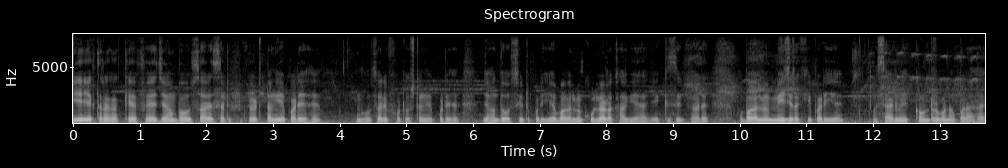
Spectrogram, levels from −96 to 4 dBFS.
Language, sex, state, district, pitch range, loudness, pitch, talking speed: Hindi, male, Bihar, Muzaffarpur, 110-115 Hz, -34 LUFS, 115 Hz, 215 wpm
